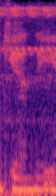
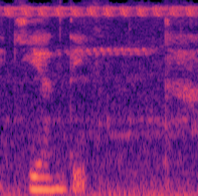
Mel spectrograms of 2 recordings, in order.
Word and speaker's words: Giyanti: Giyanti yaitu Desa Janti dalam pelafalan Belanda disebut baik Janti dan secara pelafalannya disebut sebagai Giyanti sekarang lokasi tersebut dikenal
